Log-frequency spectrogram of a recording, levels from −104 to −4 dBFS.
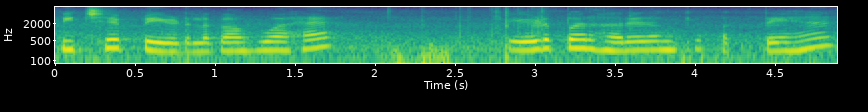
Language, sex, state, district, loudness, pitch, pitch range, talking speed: Hindi, female, Punjab, Fazilka, -16 LUFS, 240 Hz, 225-275 Hz, 145 wpm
